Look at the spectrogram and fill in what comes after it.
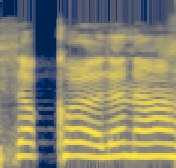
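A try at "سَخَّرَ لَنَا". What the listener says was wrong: सख्खर लना। खा नहीं होता अरबी में, खा कोई वर्ड खा होता है, क्या होता है? खा।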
